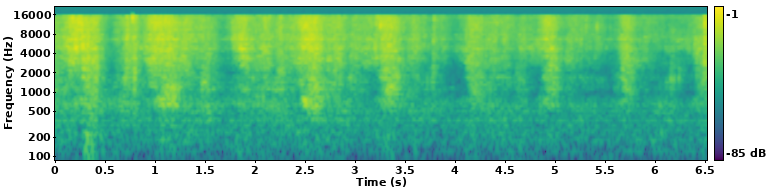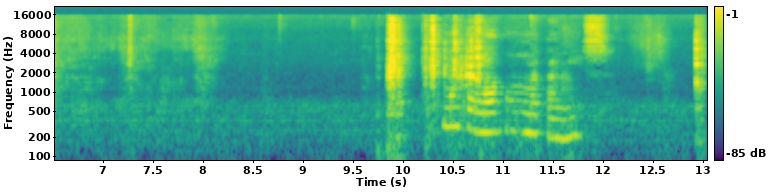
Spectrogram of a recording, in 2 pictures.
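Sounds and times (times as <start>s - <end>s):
thick mixture bubbling: 0.0s - 8.6s.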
